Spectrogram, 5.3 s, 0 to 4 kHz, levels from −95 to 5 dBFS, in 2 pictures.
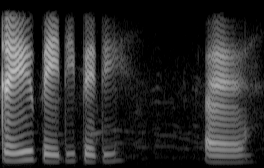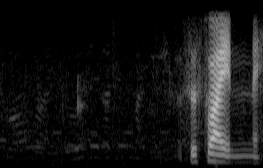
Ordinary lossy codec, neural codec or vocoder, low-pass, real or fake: none; none; 3.6 kHz; real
